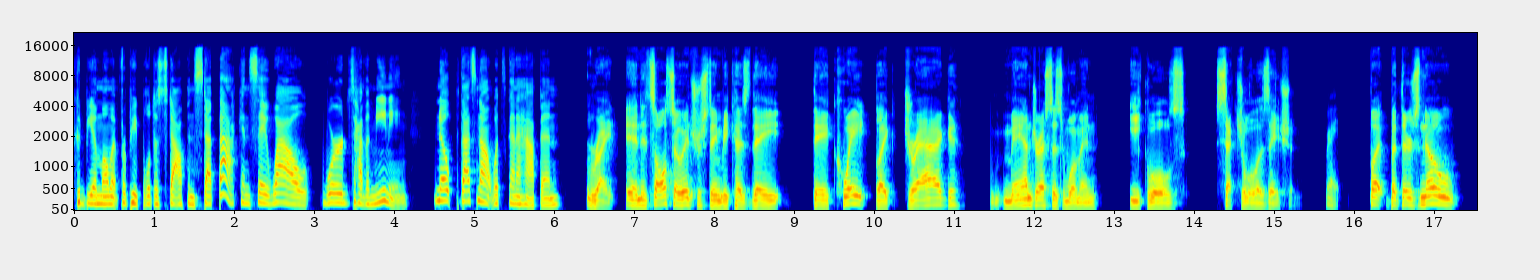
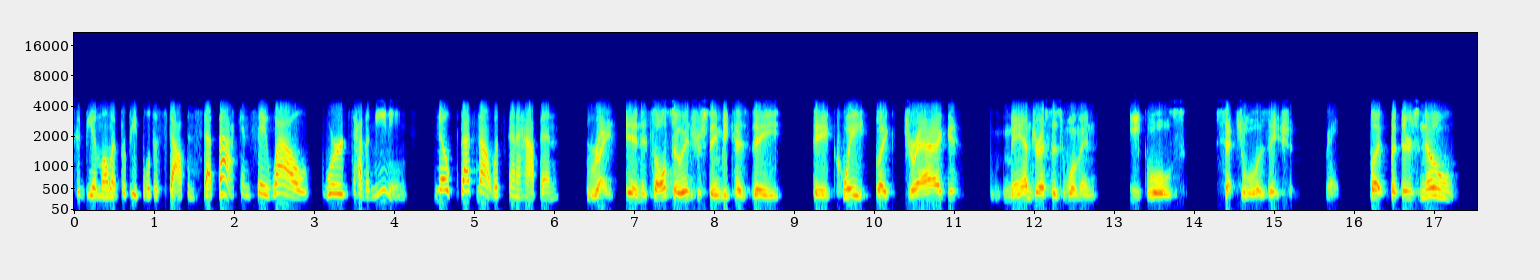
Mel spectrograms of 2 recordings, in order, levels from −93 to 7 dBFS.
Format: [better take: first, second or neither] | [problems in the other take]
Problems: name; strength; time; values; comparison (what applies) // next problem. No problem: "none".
first | phone-call audio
